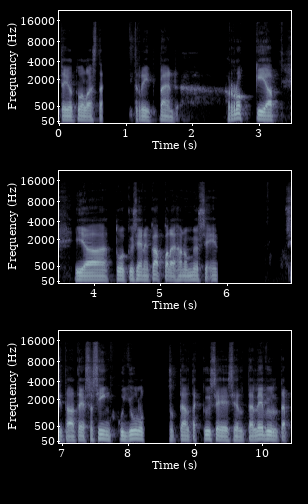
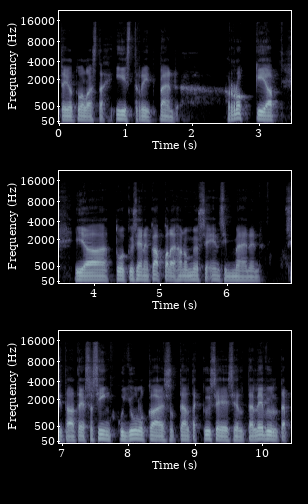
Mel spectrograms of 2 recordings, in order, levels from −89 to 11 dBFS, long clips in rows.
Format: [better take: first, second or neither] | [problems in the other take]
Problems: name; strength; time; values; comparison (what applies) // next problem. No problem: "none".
second | audio cutting out; at 0.5 s, at 6 s for 0.5 s and at 8 s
